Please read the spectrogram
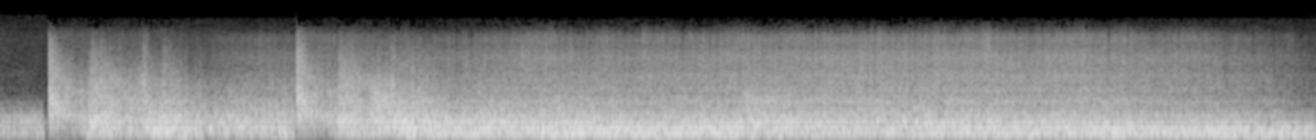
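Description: Two sharp thunderclaps, one about half a second in and another about three seconds in, each trailing off into a rumble, followed by steady heavy rain.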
